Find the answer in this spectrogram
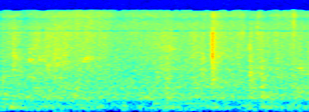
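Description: Faint room tone: a low steady hum, with a couple of faint clicks near the end.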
